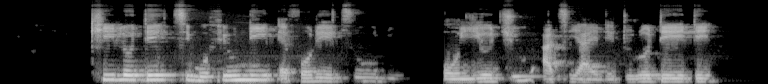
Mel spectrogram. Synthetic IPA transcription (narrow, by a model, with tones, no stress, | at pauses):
kʰi˦lo˦de˦ti˦mo˧fi˧˦ũ˦nĩ˦ɛ˦˨fɔ̃˨ɾi˦˧tũ˦u˦lu˧ | o˨ji˨o˧d͡ʒu˦a˦˨ti˧a˨e˨le˨dũ˨˦ɾo˦de˦e˦de˦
